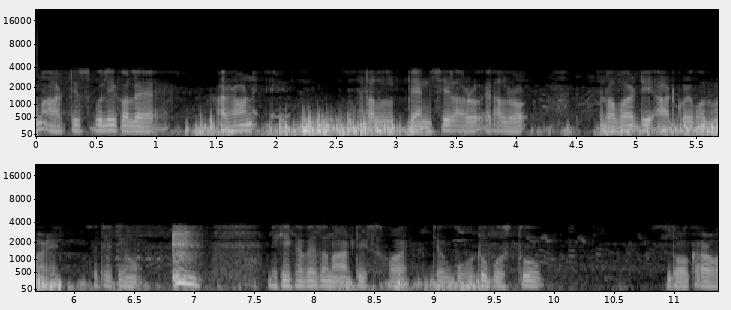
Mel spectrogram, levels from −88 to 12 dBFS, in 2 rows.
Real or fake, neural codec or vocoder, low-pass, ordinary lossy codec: real; none; 3.6 kHz; none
